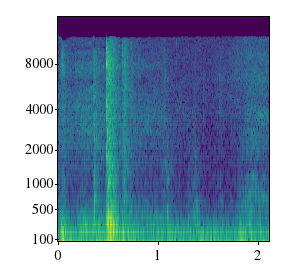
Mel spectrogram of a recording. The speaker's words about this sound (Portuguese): Fechou-me a porta na cara, hein?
